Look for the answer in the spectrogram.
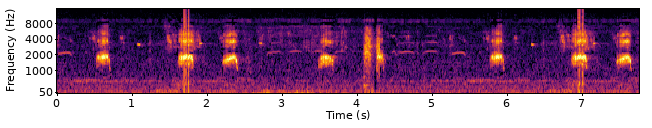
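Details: Knob-billed (comb) duck, Sarkidiornis melanotos, giving short nasal honking notes in loose pairs, about nine over several seconds, with a few sharp clicks and a faint background hiss.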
